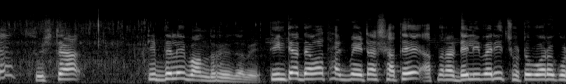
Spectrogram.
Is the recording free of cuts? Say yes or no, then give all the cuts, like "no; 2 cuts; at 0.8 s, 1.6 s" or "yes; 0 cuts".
no; 1 cut; at 2.6 s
